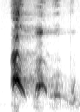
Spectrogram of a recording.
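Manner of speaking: very high loud wailing howl. Retold or imitated. Father's tongues imitated from behind, high loud howl. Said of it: "막 이런 소리가 들려요".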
